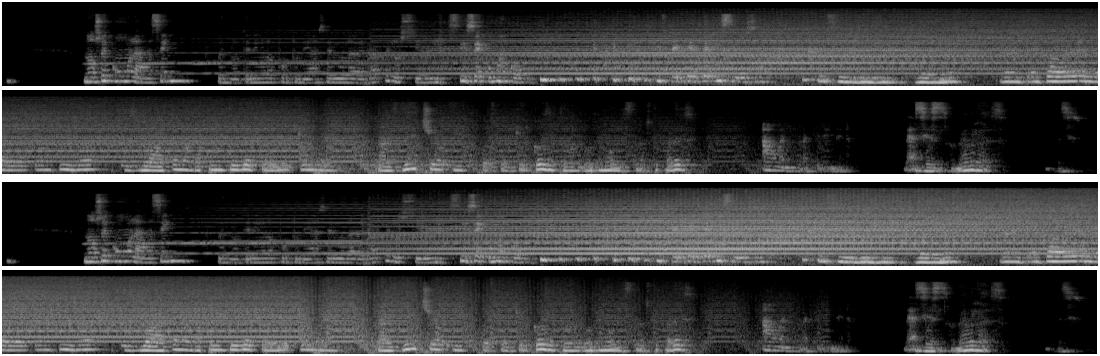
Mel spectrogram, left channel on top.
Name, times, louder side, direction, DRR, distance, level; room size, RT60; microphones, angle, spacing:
voice 1, 0.8-1.9 2.2-6.2 6.5-8.3 9.4-9.5 10.2-10.4 10.7-10.9 12.3-12.6 18.6-19.4 20.0-20.3 21.5-21.7, left 1 dB, 20° left, 2.9 m, -31 dB
sound 1, 0.8-19.1, right 6 dB, 90° right, 1.6 m, -29 dB
voice 2, 6.0-6.5 8.0-9.6 10.0-17.9 20.1-21.0, right 1 dB, 20° right, 1.4 m, -26 dB
8.4 x 5.1 x 6.0 m
head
